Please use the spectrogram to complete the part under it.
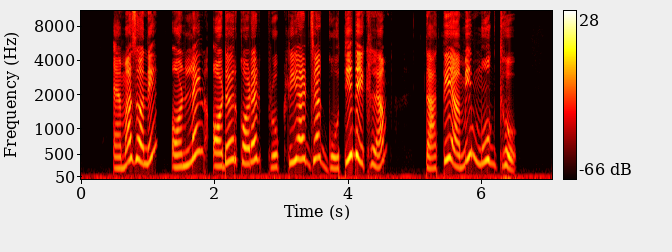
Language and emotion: Bengali, surprised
